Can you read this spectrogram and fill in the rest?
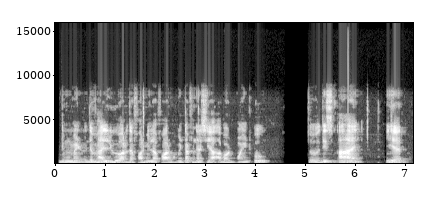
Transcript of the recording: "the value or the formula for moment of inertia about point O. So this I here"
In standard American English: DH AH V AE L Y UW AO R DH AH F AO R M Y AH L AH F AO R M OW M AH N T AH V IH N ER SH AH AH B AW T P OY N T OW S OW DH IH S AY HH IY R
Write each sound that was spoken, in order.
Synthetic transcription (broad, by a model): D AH V AE L Y UW AO R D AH F AO R M Y AH L AH F AO R M OW M AH N T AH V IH N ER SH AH AH B AW T P OY N T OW S OW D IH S AY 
